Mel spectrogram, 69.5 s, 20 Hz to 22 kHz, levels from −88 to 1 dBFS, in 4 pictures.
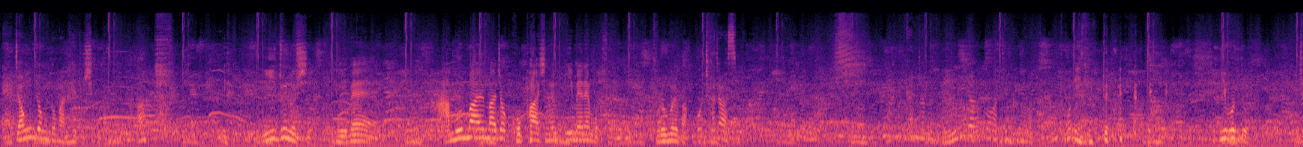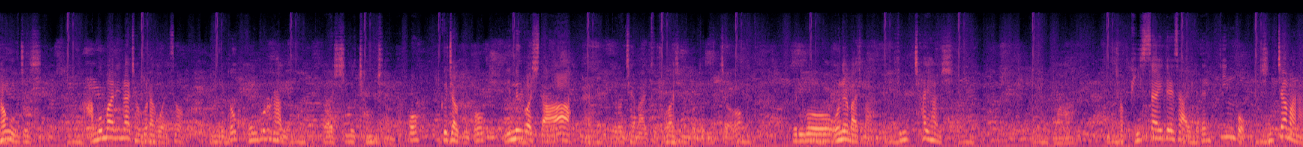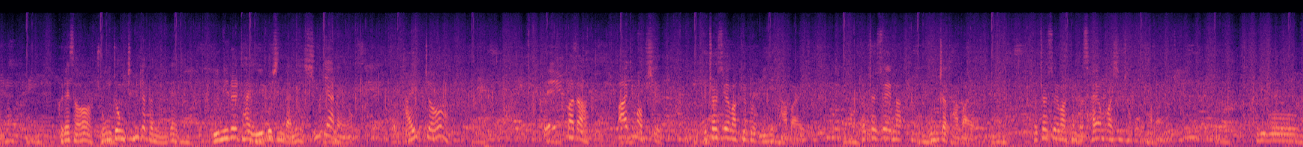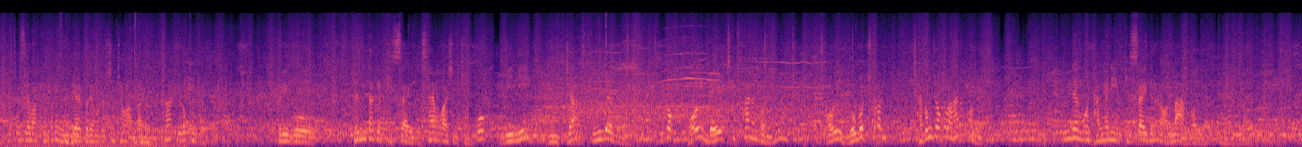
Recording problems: murmuring crowd; loud; throughout; 4 dB below the speech
electrical hum; noticeable; until 55 s; 50 Hz, 20 dB below the speech

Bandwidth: 16 kHz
